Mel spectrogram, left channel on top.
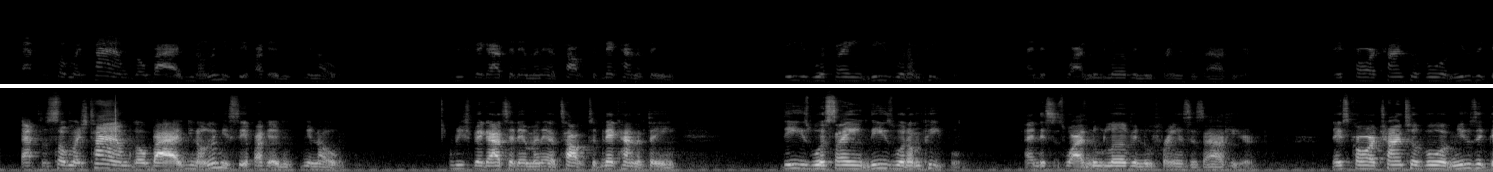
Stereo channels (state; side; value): quieter; left; 33.6 dB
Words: after so much time go by, let me see if I can reach back out to them and they'll talk to that kind of thing. These were them people, and this is why new love and new friends is out here. Next card, trying to avoid music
